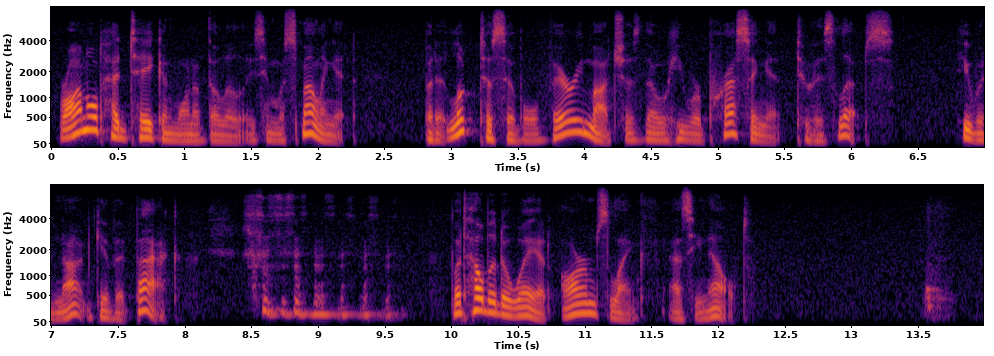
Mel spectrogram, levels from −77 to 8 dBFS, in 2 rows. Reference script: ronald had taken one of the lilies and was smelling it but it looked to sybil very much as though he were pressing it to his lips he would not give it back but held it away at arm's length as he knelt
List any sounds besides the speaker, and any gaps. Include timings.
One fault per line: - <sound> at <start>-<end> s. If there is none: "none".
- laugh at 8.2-9.7 s
- whoosh at 13.5-13.8 s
